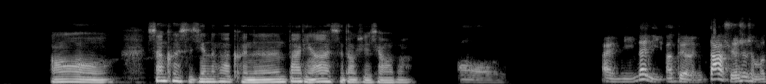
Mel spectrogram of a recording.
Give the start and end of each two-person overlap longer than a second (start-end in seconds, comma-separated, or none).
none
